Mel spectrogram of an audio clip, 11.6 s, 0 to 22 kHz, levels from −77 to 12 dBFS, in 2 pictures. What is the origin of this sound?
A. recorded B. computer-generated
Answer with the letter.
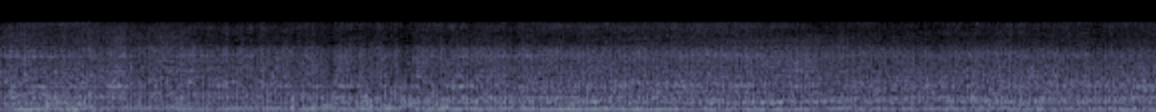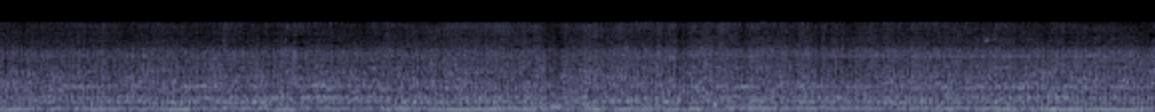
B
